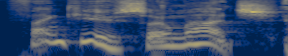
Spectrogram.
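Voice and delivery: slow, high-pitched gratitude; overwhelmed gratitude, acted out slowly; heartfelt thanks. Grateful reply to the helping passengers.

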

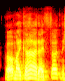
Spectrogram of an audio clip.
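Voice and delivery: high, lightly put-on Israeli accent; a hint of a bad Israeli accent, exclaiming. Actor imitating the script supervisor in a bad Israeli accent. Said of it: "I was my bad Israeli accent".

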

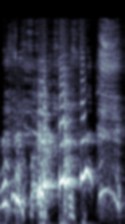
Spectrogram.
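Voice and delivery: high laugh. Real, not acted.

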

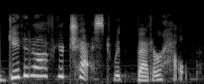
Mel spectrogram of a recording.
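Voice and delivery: ordinary delivery

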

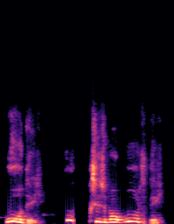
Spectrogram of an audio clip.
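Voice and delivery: high, fast mock rant; hammed-up raging boss; angry manager. Manager raging at agent over phone, mock angry.

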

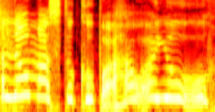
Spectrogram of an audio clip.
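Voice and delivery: put-on high-pitched European accent, far above own voice; squeaky-high mock European greeting. Hailing Master Cooper on a Europe trip, put-on European accent. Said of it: "My accent is falling apart".

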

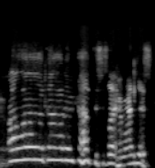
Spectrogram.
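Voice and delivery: very high mock child wail; little four-year-olds. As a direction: squeal like horrified little kids. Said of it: "little four-year-olds are like".

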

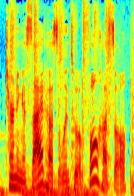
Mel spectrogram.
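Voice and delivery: ordinary talk, nothing marked

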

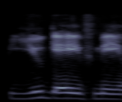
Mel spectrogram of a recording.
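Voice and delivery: ordinary talk

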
